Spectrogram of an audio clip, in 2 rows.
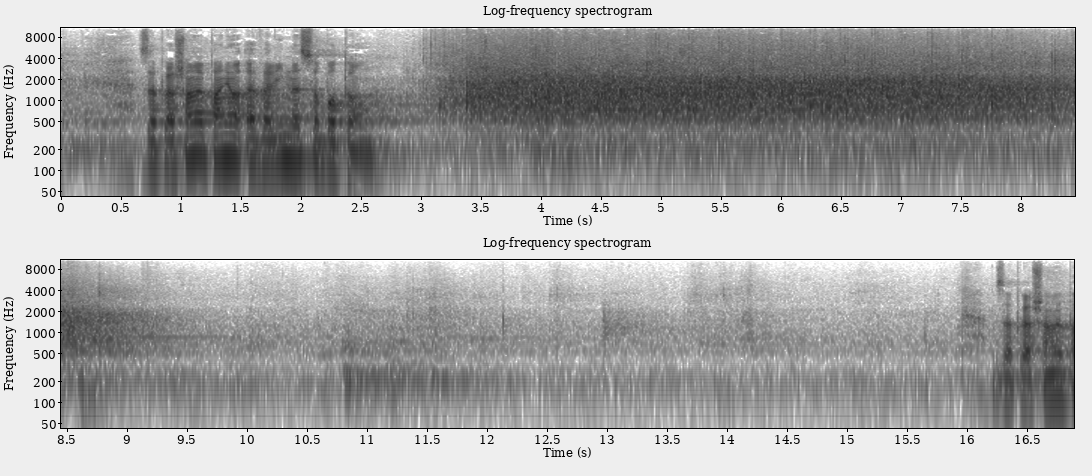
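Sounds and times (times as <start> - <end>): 
speech: 0.7 - 2.8, 16.4 - 16.8
audience applause: 3.0 - 9.4.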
